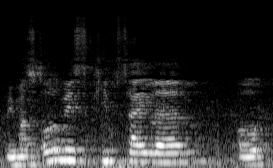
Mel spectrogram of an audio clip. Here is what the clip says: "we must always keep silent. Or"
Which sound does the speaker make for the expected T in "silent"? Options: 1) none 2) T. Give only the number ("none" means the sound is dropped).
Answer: 1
